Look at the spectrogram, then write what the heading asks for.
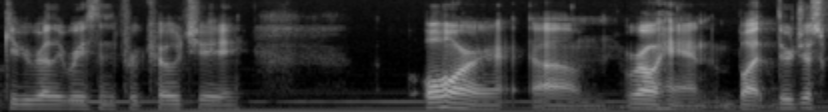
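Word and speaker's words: Koichi: Rohan's pretty cool, as well as, hold on, yeah, Kochi, or however you pronounce, yeah, it's Kochi.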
